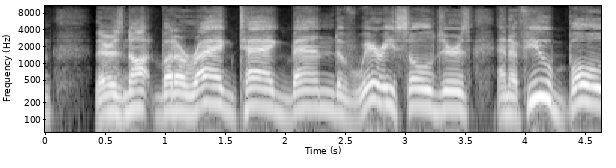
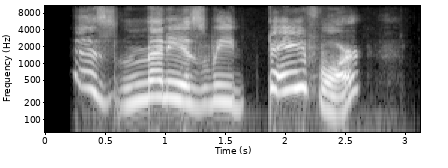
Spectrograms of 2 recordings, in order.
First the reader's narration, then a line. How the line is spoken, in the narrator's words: Ortson slurred the retort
